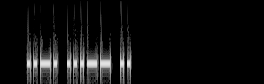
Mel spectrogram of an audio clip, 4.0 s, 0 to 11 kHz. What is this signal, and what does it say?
Morse code, heard as a keyed tone, about 25 wpm, 700 Hz. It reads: F3I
